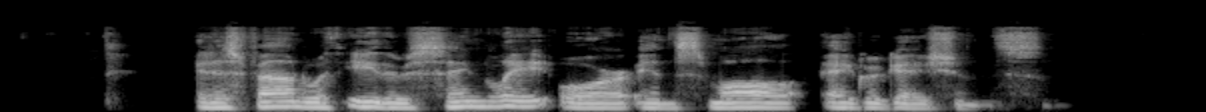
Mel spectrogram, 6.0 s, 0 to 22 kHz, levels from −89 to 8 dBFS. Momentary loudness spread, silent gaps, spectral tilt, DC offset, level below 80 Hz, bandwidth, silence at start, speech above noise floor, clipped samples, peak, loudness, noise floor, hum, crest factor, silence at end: 10 LU; none; -5 dB/octave; under 0.1%; -60 dBFS; 9.4 kHz; 0.55 s; over 69 dB; under 0.1%; -4 dBFS; -21 LUFS; under -90 dBFS; none; 18 dB; 0.85 s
